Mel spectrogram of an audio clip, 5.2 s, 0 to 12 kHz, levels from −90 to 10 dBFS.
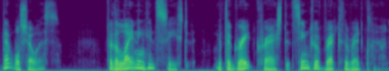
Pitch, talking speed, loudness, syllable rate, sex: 120 Hz, 245 wpm, -18 LUFS, 6.2 syllables/s, male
